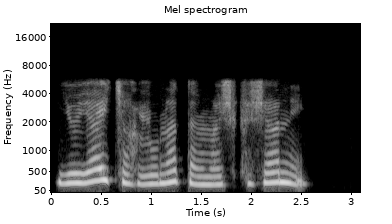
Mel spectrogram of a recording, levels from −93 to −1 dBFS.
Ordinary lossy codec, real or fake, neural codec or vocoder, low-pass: Opus, 32 kbps; fake; codec, 16 kHz, 8 kbps, FreqCodec, larger model; 5.4 kHz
